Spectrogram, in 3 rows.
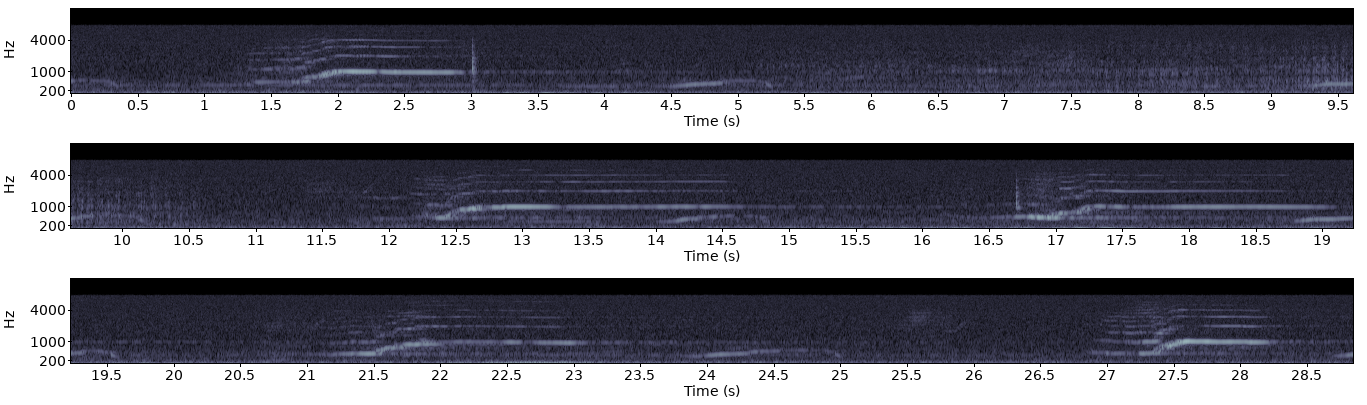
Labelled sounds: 1.3	2.9	humpback whale, 0.80 to 4.2 kHz
11.8	12.1	humpback whale, 1.4 to 1.6 kHz
12.5	14.5	humpback whale, 0.80 to 4.1 kHz
16.6	18.6	humpback whale, 0.80 to 4.2 kHz
21.2	23.1	humpback whale, 0.80 to 5.9 kHz
26.9	28.3	humpback whale, 0.80 to 4.2 kHz

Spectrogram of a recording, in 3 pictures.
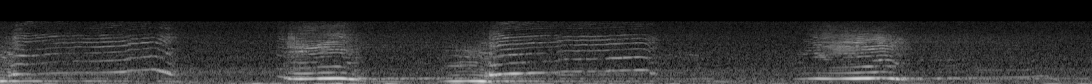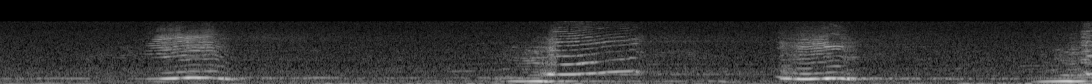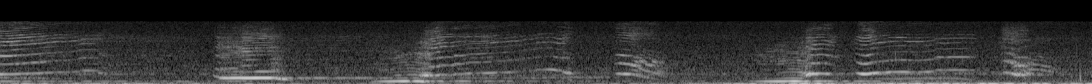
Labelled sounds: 0.0	3.5	humpback whale, 0.80 to 5.8 kHz
4.5	6.5	humpback whale, 0.80 to 7.2 kHz
8.0	9.1	humpback whale, 0.80 to 3.8 kHz
12.4	13.1	humpback whale, 1.1 to 4.2 kHz
16.1	17.3	humpback whale, 0.86 to 8.0 kHz
18.8	19.5	humpback whale, 0.96 to 6.0 kHz
21.7	22.9	humpback whale, 0.90 to 7.6 kHz
24.0	24.7	humpback whale, 1.6 to 4.6 kHz
25.7	27.6	humpback whale, 0.80 to 5.8 kHz
28.0	28.5	humpback whale, 0.80 to 1.6 kHz
29.9	32.4	humpback whale, 0.80 to 5.7 kHz

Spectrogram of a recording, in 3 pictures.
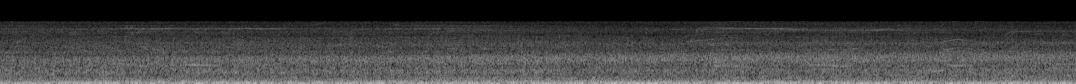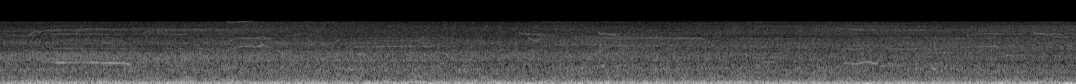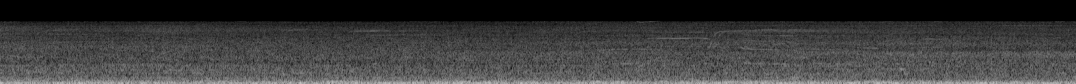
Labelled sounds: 8.2	9.0	killer whale, southern resident, 4.3 to 5.9 kHz
16.5	17.8	killer whale, southern resident, 1.8 to 4.5 kHz
19.0	19.6	killer whale, southern resident, 4.3 to 6.3 kHz
21.0	21.6	killer whale, southern resident, 3.5 to 5.8 kHz
27.8	29.8	killer whale, southern resident, 0.97 to 8.0 kHz

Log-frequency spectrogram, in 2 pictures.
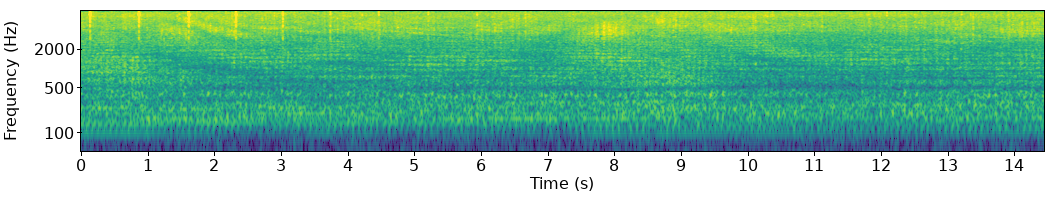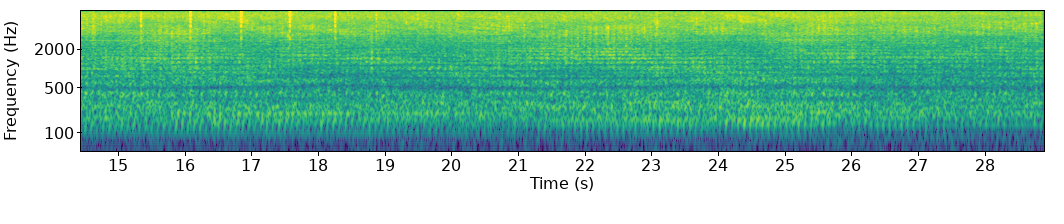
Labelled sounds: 10.4	10.9	vessel noise, 1.5 to 1.9 kHz

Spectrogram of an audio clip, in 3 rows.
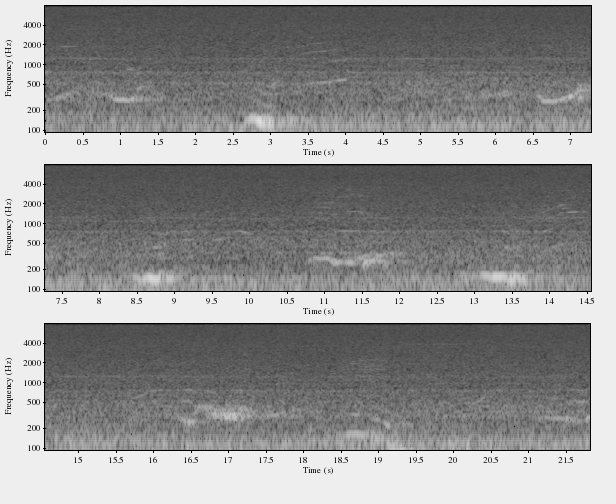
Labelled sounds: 0.2	0.4	humpback whale, 1.9 to 2.0 kHz
3.4	4.1	humpback whale, 1.1 to 1.8 kHz
11.3	11.5	humpback whale, 1.4 to 1.6 kHz

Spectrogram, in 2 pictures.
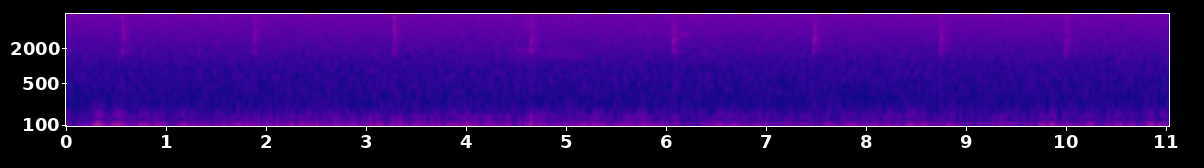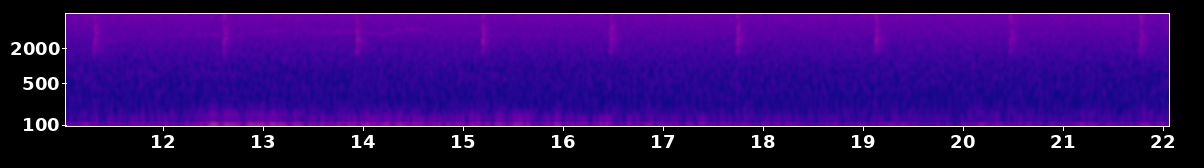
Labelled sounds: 4.4	4.7	killer whale, Bigg's (transient), 1.8 to 2.1 kHz
12.3	14.7	killer whale, Bigg's (transient), 3.4 to 4.4 kHz

